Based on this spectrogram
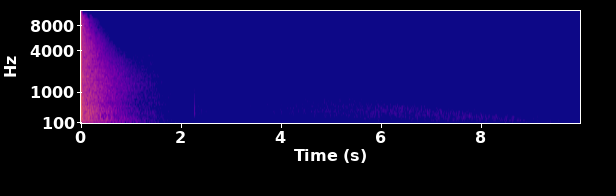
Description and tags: Finnvox Impulses - EMT 1 sec
impulse, response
